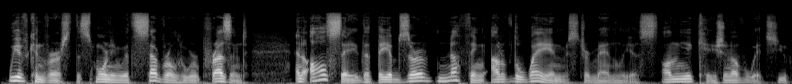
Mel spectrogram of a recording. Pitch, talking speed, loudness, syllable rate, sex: 105 Hz, 235 wpm, -19 LUFS, 6.1 syllables/s, male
